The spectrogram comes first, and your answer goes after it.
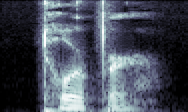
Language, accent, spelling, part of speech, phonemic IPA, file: English, US, torpor, noun, /ˈtɔɹpɚ/, En-us-torpor.ogg
- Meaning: 1. A state of being inactive or stuporous 2. A state of apathy or lethargy 3. A state similar to hibernation characterised by energy-conserving, very deep sleep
